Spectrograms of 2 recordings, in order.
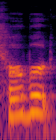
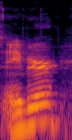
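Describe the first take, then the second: First: The name is said with an English pronunciation. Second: The name is said with a French pronunciation. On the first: "I'm not sure if it's Herbert or Hebert" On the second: "I think the French pronunciation is Hebert"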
